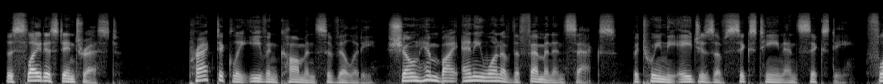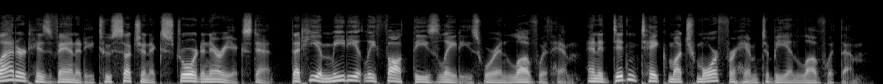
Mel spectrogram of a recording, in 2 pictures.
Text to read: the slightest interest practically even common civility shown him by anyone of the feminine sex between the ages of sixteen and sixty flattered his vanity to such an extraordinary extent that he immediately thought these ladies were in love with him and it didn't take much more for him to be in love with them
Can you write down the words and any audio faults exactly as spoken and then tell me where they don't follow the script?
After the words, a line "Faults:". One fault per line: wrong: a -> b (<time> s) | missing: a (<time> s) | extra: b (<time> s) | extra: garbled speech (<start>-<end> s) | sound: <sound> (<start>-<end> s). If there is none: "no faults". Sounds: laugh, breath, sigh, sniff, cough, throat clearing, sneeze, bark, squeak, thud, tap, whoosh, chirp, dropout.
the slightest interest practically even common civility shown him by anyone of the feminine sex between the ages of sixteen and sixty flattered his vanity to such an extraordinary extent that he immediately thought these ladies were in love with him and it didn't take much more for him to be in love with them
Faults:
no faults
